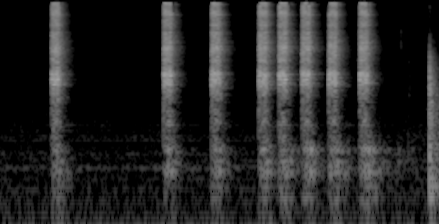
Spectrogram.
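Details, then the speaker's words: Silverback MDR-X airsoft gearbox, bench-run on battery during teardown: short, sharp bursts of high buzzing with a scratchy edge. The scratchiness persists after adjustment, usually meaning the bevel gear is shimmed too low against the motor pinion. "what that usually means especially with you know other gearboxes from different manufacturers is that the bevel gear has been shimmed too low"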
